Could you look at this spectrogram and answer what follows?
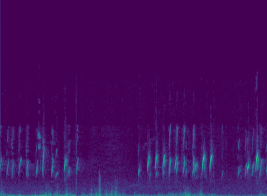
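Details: Goldfinch singing, used to encourage another goldfinch to start singing when heard quietly from afar; bursts of quick, high twittering notes broken by a short pause mid-way, over a faint low rumble.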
